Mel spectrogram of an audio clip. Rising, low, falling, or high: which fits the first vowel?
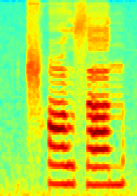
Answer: high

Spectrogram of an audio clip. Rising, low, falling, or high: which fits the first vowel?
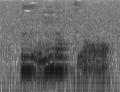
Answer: high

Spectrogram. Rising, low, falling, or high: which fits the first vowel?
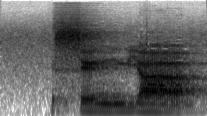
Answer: low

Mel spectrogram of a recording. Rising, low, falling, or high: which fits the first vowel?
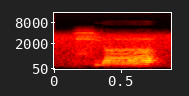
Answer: rising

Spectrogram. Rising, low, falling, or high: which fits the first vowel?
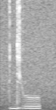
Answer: low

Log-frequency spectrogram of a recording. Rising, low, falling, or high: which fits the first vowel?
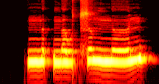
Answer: low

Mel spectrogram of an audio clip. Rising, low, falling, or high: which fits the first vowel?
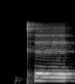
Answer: low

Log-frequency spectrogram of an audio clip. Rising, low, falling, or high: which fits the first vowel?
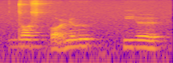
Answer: low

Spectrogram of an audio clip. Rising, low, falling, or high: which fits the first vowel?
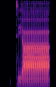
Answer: high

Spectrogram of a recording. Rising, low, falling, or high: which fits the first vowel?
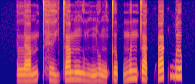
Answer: rising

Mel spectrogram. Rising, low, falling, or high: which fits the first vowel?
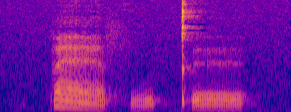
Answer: falling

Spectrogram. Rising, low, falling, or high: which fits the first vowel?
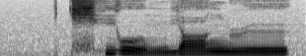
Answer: falling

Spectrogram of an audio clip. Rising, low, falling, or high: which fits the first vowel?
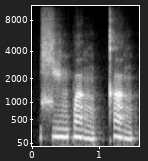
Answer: high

